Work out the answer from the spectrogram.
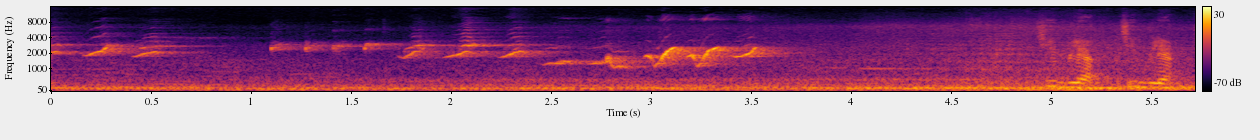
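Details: Prize-winning contest white-rumped shama in full song: repeated paired whistles, then quick tumbling phrases of sweet, slurred notes. A constant low background drone is heard throughout, and a few sharp clicks come near the close.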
